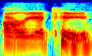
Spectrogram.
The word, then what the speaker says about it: Aria Khaide: k h a i d e and it's arya k that's how you pronounce that my instagram is xo ariakade my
